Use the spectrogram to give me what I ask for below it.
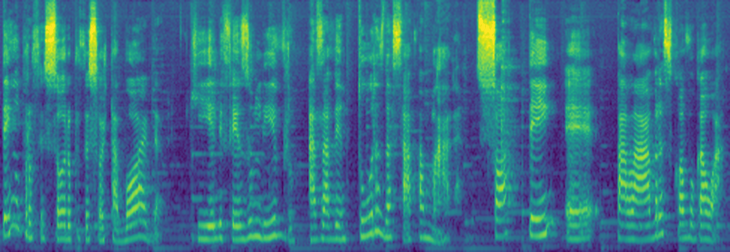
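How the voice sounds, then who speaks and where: A woman's voice: mid-range voice, a little slow, soft background music. A woman educator, a guest in an interview, explaining her method in a patient, teacherly way and repeating examples.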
